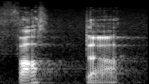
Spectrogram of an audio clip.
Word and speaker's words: fatta: So the word hitta, to find, is hida, or the word to understand, fatta, is fada, or titta, look, tida.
